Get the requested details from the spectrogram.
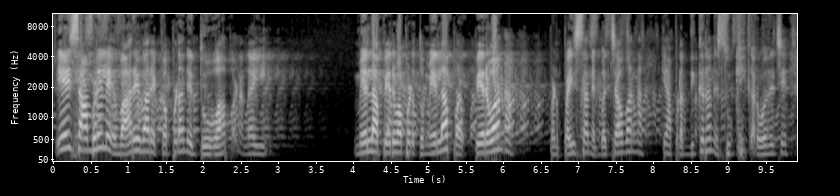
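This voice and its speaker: Swinging from quiet, hushed moments to loud, emphatic ones, this speaker relates an emotional moral story and repeats phrases for impact. Their voice sits mid-range and moves at a moderate pace.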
